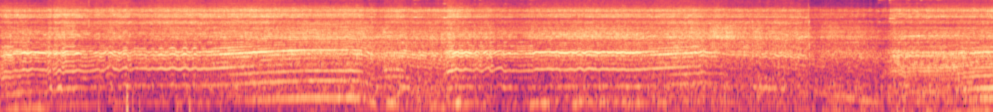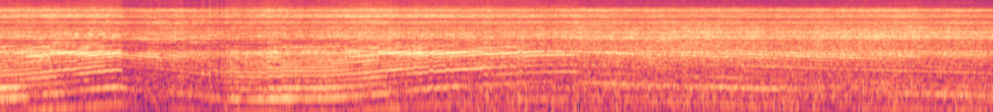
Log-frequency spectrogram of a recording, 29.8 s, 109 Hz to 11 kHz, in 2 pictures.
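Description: A 125cc Junior Max two-stroke kart engine at racing speed, its high buzzing pitch climbing on the straights and dropping sharply as the driver lifts and brakes for corners, several times over, with wind noise on the microphone.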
